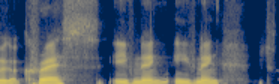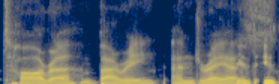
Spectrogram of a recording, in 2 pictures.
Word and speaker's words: Tara: tara barry andreas is is it taro or tyra tara t-a-r-a yeah i thought we might be saying it wrong no i think it's because of her accent oh okay because it's terra yeah i think that's how she says it's our british way of saying it yeah and we're like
